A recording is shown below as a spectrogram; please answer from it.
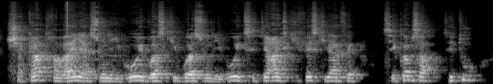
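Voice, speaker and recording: Talking fast with fairly even intonation, a man whose voice is on the high side rambles irritably to the camera about his next video and vents. The agitated vlog is recorded off mic from a distance in an echoey room.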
